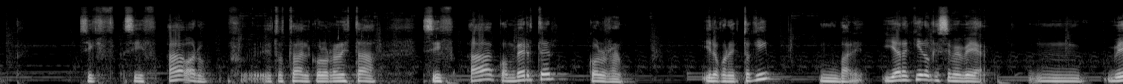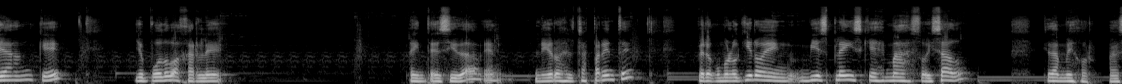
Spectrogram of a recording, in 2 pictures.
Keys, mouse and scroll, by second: 3.4 Delete, 6.9 shift+a, 8.1-12.5 middle drag, 12.6-17.5 drag, 20.0-22.4 drag.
